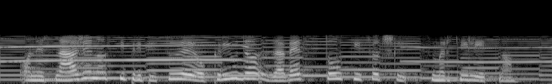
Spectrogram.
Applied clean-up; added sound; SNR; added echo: none; Wind instrument, woodwind instrument + Wind instrument, woodwind instrument; 5 dB; none.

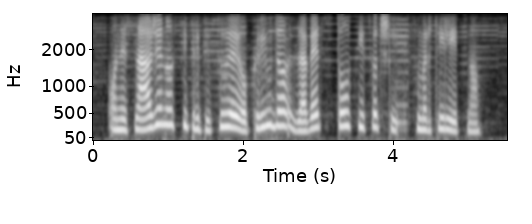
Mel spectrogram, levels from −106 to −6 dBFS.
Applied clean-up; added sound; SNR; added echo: neural separator model SepFormer WHAM!.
